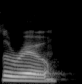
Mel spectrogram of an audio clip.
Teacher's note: To get that unvoiced th you need to put your tongue between your teeth and push out the air.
